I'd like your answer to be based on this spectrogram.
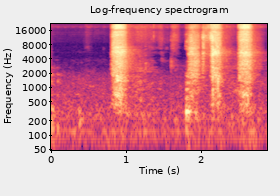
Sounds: Sniff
